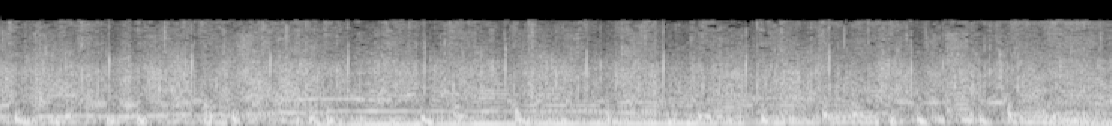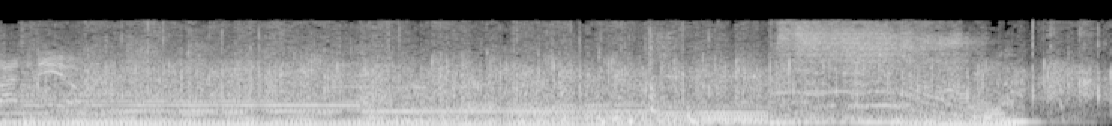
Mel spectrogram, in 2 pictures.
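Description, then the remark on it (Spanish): An audience applauds Damián Quintero, breaking into loud, sustained applause, a dense steady clatter of clapping that lasts about ten seconds, with a tonal, music-like layer running underneath before it cuts off. “Un aplauso para Damián Quintero.”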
